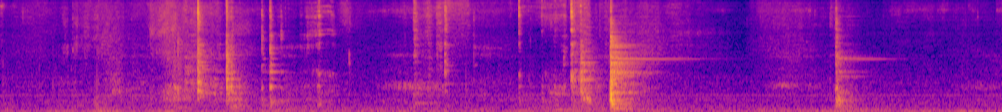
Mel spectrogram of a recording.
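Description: Handling noise as a flat cut-out shape is hung on a hook and adjusted by hand: a run of small clinks, scrapes and knocks, with a sharper clink that rings briefly about six seconds in and another about eight seconds in.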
